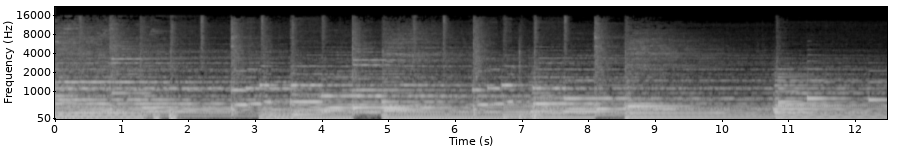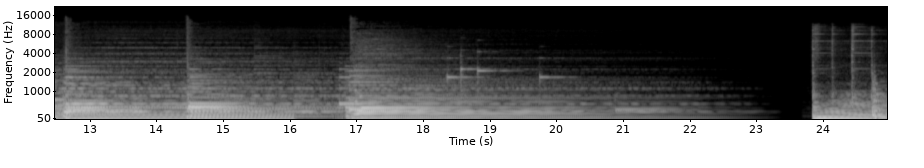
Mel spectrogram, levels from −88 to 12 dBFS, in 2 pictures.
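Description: No technical faults can be heard anywhere in the clip, so there is nothing to place in time order.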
